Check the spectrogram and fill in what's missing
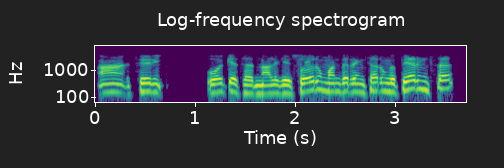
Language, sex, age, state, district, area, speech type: Tamil, male, 18-30, Tamil Nadu, Namakkal, rural, conversation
